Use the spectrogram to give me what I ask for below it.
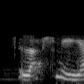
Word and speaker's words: Lakshmi: Lakshmi chant? – Lakshmi, yeah.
